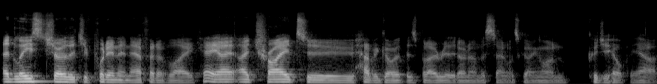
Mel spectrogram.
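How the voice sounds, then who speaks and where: On a very clean recording with a silent background, a man speaks with an Australian accent. His pitch is very deep and low, and his pace is very fast. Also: ordinary pitch variation, hardly any pauses. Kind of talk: casual chat.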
